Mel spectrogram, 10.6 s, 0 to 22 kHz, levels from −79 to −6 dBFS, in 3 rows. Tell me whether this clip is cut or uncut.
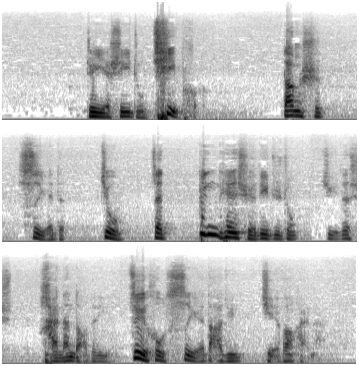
cut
